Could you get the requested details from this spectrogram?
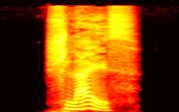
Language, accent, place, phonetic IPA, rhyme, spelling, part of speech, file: German, Germany, Berlin, [ʃlaɪ̯s], -aɪ̯s, schleiß, verb, De-schleiß.ogg
- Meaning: singular imperative of schleißen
